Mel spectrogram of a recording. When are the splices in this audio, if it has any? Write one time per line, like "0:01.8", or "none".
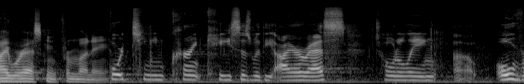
0:01.0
